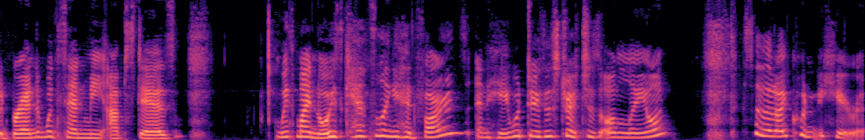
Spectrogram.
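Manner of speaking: tearful voice, close to crying, getting upset. Telling viewers about a hard time after birth, getting upset, crying. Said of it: "I did not expect to get this upset".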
